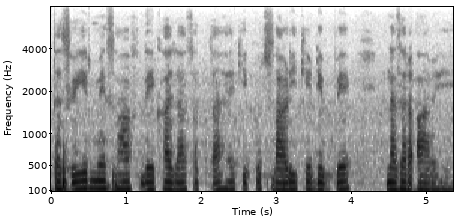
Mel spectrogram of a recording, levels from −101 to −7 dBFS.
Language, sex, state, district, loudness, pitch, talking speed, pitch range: Hindi, male, Uttar Pradesh, Lalitpur, -20 LUFS, 115 Hz, 180 wpm, 110-120 Hz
